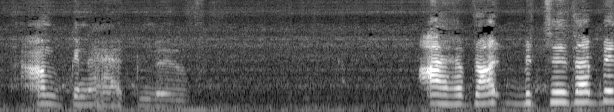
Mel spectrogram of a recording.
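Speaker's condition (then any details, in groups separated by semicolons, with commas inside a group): Traumatic brain injury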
